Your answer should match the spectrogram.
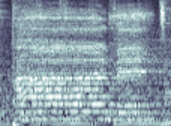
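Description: Live worship band and singers performing a contemporary worship song, voices holding long notes over the band, with a drum hit just after the start.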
